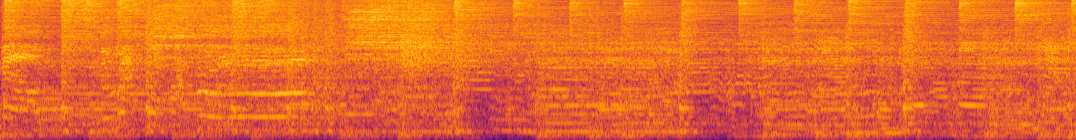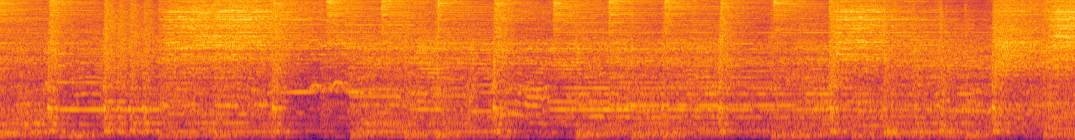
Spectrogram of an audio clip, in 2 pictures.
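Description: Live rock band playing: electric guitars, bass guitar and drum kit, with a steady beat of drum and cymbal hits under sustained guitar notes.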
